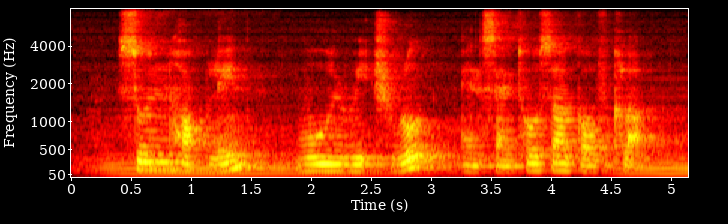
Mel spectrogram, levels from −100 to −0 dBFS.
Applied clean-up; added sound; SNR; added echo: none; Bowed string instrument; 17 dB; reverberation time 2.7 s.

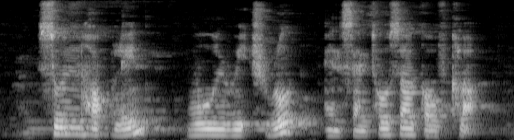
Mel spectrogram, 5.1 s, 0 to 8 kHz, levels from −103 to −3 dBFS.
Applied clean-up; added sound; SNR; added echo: classical method WPE with log-MMSE.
